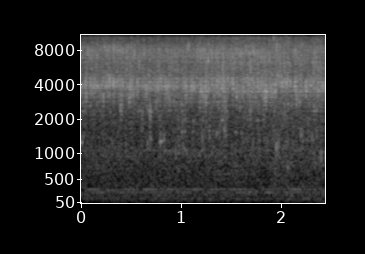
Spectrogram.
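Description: Water shoes are rinsed under running water, which makes a steady, soft trickling and splashing that continues evenly without breaks, fairly quiet and with no talking over it.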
